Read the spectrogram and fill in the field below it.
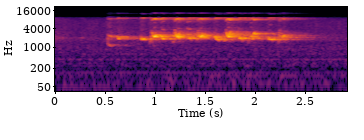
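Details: Sooty-headed bulbul singing vigorously to spur a kept bird to sing back: one continuous rippling phrase of rich, gurgling warbles lasting about two seconds.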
